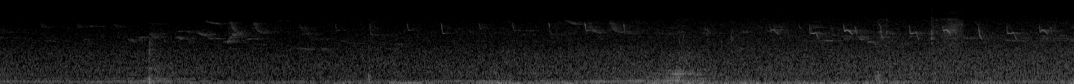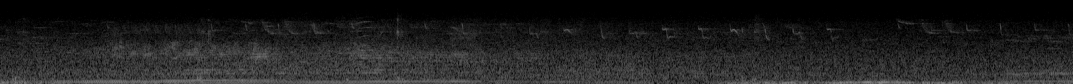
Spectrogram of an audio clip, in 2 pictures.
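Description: Wild birds chirping and singing, many short high calls scattered throughout, with a low steady drone for a few seconds in the middle.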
